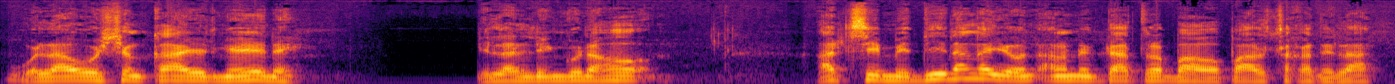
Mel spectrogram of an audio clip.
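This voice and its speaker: An actor playing a cheeky, good-natured tricycle driver in a Philippine radio drama, Filipino accent, respectful but teasing. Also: male voice, medium pitch, normal speed, close to an everyday voice.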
